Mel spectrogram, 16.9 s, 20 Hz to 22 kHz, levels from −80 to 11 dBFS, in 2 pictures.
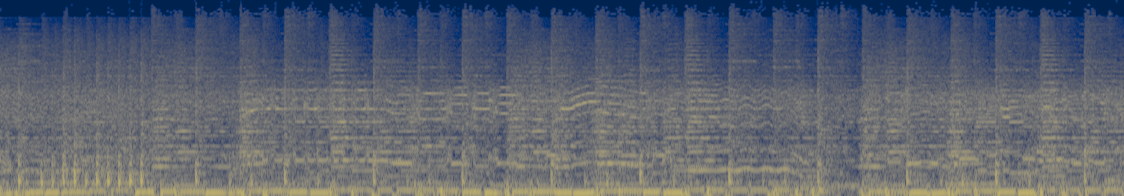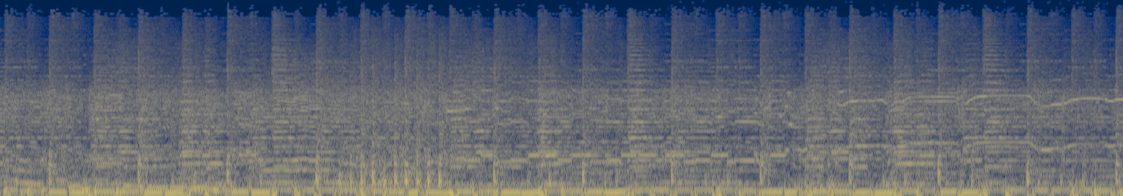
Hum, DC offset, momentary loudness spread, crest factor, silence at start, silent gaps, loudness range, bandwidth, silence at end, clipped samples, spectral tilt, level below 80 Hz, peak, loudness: none; 0.5%; 3 LU; 16 dB; 0 s; none; 1 LU; 19.5 kHz; 0 s; under 0.1%; -4.5 dB/octave; -22 dBFS; 0 dBFS; -17 LUFS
